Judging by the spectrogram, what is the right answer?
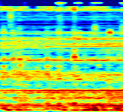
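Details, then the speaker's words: One-door refrigerator, compressor running and cabin light on but not cooling; steady compressor hum with faint watery gurgling heard at the freezer/evaporator, instead of a breathing-like hiss; refrigerant has leaked out, system empty of freon. "Bunyi kemerucuk seperti air. Ya. Ini emang berarti bocor nih teman-teman, karena bunyi kerucuk-kerucuk."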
